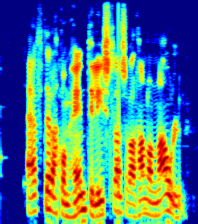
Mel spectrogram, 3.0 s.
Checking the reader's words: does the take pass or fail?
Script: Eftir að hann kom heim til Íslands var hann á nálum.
fail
